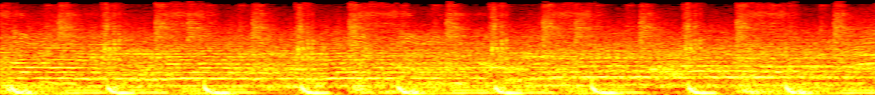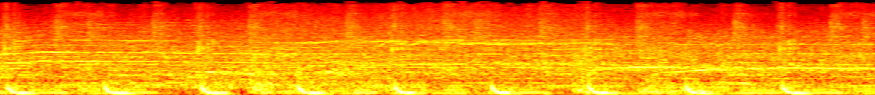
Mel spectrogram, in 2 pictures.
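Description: Music with a steady, fast, thumping beat and sustained tones. A few rising, gliding tones sound over it about four seconds in and again near the end.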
